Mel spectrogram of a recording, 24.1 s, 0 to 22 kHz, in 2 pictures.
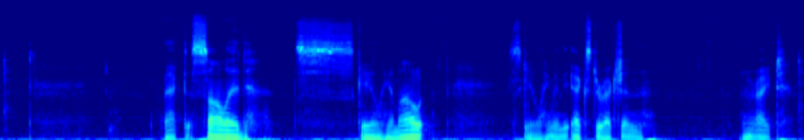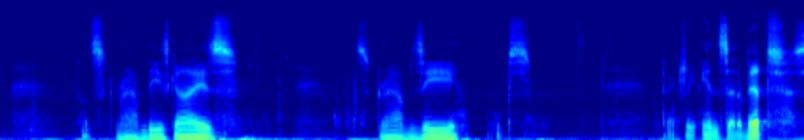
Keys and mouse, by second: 0.1-1.7 middle drag, 2.4 z, 5.3 s, 7.7 s, 12.0 click, 17.3 g, 21.1 click, 22.6 i, 24.0 s.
